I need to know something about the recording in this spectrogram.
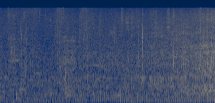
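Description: Quiet open-air market ambience: faint distant voices over a low steady hum, with a few light clicks.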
